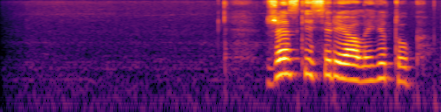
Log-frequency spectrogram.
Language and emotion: Russian, neutral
